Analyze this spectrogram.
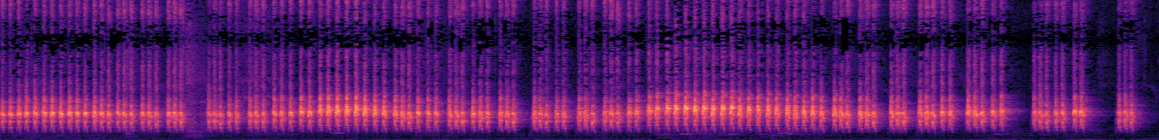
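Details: Yellow-vented bulbul, known locally as trucukan, singing in captivity: rapid, dense bubbly phrases repeated almost without pause, with short gaps near two and ten seconds.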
